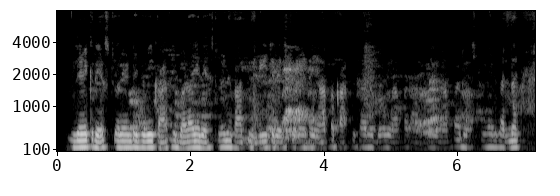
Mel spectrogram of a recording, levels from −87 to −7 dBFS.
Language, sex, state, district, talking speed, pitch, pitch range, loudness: Hindi, male, Chhattisgarh, Bastar, 240 wpm, 135 Hz, 130-140 Hz, -33 LUFS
